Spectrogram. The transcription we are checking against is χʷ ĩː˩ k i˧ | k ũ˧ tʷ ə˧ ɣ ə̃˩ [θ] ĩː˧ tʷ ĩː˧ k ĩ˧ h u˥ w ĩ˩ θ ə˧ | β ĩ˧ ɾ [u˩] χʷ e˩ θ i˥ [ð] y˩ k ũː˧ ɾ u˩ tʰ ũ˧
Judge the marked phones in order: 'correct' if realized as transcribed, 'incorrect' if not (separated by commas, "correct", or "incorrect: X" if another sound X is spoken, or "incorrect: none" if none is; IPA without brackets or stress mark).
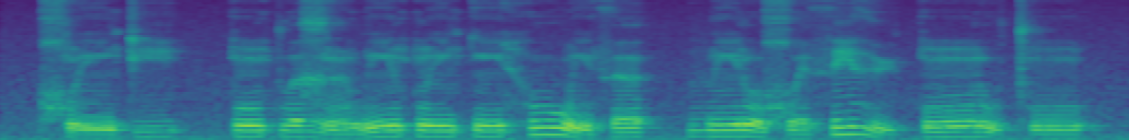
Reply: incorrect: β, correct, correct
